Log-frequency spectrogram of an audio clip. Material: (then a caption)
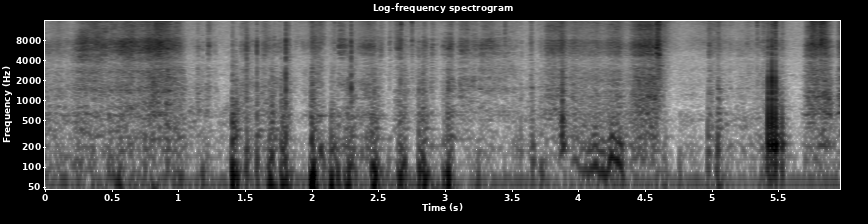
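Latex. Long painted fingernails scratch and rub the surface of a large, hollow, air-filled clear latex balloon held in both hands. The result is a run of dull, low, boomy scrapes and soft thumps resonating through the balloon, with a brief bright squeak near the end.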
